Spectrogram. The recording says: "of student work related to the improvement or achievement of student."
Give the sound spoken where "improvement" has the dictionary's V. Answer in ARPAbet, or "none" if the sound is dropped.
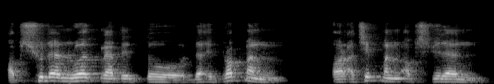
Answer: P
